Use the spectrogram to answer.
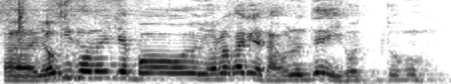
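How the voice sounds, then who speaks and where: Male tutor, high dark voice, animated exam-prep teaching, echoey room. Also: normal speed, slight background noise. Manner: animated, repeats himself, corrects his own slips.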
